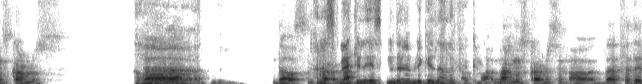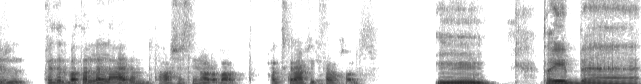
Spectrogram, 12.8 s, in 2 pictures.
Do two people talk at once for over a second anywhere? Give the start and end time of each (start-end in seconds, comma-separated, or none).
none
